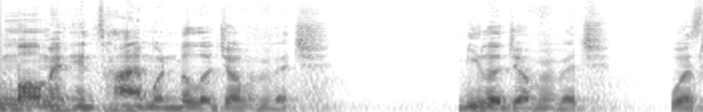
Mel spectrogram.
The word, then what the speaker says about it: Jovovich: of you whatever uh mil Jovovich it's Jovovich um at least that's how I've heard it pronounced in the late 90s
